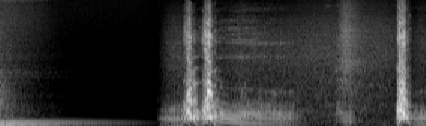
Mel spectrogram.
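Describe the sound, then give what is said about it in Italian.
A trained explosive-detection dog, used to identify bombs, barks sharply a few times, with a low rumbling growl between barks and a fading low hum at the start. No one speaks. “L'ultimo dispositivo che analizziamo, molto diverso dagli altri, ma spesso molto efficace per identificare una bomba, è il cane antiesplosivo.”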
